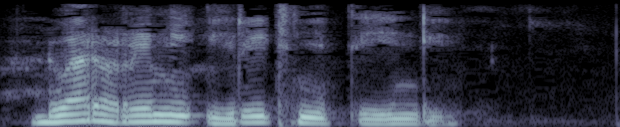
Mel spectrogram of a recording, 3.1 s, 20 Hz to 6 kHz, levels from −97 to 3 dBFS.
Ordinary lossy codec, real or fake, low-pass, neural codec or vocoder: MP3, 24 kbps; fake; 5.4 kHz; codec, 32 kHz, 1.9 kbps, SNAC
